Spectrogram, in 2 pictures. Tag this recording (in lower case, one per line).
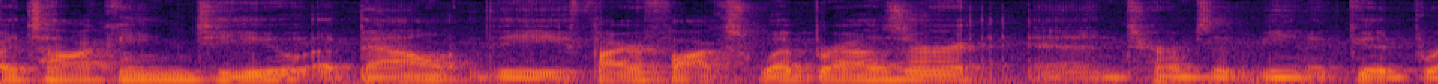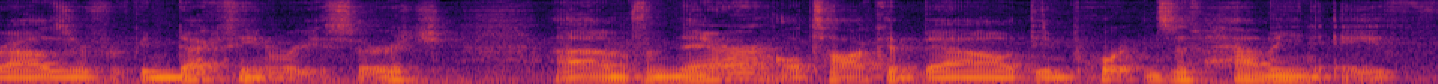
speech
